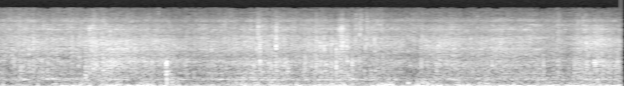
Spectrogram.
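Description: Wind buffeting the microphone of a camera riding on a mountain bike moving down a dirt singletrack, a steady low rumble, with the tyres rolling over the dirt and a few faint ticks.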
